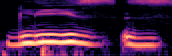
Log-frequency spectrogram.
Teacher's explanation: هي الكلمة فيها S ولكن تنطق بالزاي please زاي وليس please، هذا خطأ يقع فيه الكثيرين فبعدوا عنه please بالزاي مو بالسين.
